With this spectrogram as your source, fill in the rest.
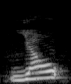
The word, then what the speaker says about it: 幺: Notice this number one in our dialogue is pronounced as 幺 instead of 一, which is the usual most common way to say the number 1, because the pronunciation of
